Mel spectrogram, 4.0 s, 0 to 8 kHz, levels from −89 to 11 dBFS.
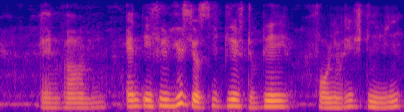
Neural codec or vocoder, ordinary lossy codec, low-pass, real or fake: autoencoder, 22.05 kHz, a latent of 192 numbers a frame, VITS, trained on one speaker; Opus, 24 kbps; 7.2 kHz; fake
